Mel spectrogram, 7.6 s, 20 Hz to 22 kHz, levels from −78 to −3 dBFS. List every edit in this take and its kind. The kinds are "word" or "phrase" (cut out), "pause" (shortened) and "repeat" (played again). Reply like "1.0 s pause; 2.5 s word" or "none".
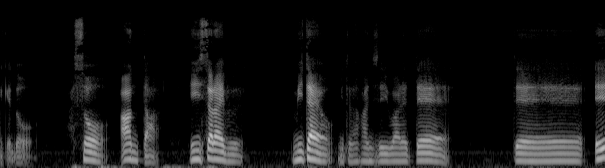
none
